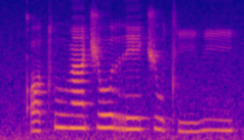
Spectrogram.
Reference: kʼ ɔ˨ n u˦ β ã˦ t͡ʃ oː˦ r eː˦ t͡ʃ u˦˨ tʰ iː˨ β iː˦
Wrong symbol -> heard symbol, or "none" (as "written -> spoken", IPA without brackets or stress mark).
n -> tʰ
